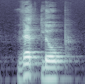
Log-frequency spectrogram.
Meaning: 1. a race in running (speed contest in running) 2. any competition, instance of competing
- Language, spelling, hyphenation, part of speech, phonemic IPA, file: Dutch, wedloop, wed‧loop, noun, /ˈʋɛt.loːp/, Nl-wedloop.ogg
